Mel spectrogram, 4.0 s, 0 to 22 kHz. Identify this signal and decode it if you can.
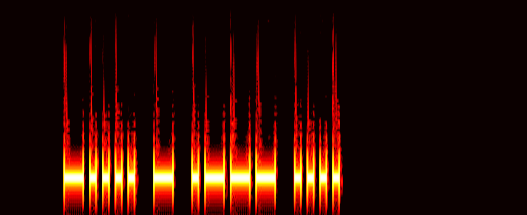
Morse code, heard as a keyed tone, about 25 wpm, 700 Hz. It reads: 6TJH
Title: Four Challenging Letter-Number Combinations 25wpm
